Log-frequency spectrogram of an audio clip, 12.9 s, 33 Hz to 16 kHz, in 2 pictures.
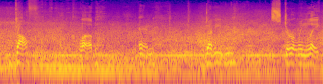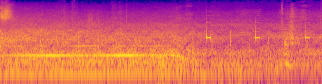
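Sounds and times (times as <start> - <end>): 
freight truck rumbling past on the road by a convenience store: 0.0 - 12.9
steady traffic noise: 0.0 - 12.9
speech: 0.3 - 0.8, 1.6 - 2.2, 2.8 - 3.3, 4.0 - 7.4
short electronic beeps: 10.6 - 10.8.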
